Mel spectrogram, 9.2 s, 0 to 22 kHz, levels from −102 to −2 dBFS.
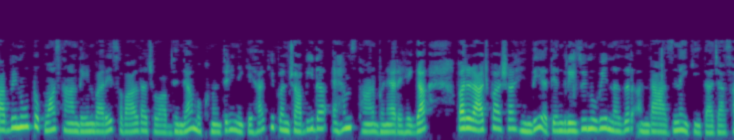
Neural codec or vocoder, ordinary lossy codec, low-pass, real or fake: none; none; none; real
